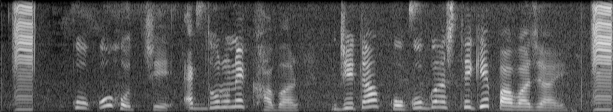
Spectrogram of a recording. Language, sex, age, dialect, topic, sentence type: Bengali, female, 25-30, Standard Colloquial, agriculture, statement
